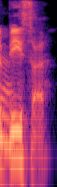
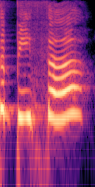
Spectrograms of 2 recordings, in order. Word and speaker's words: Ibiza: I met him in Ibiza that's how you say it that is not how you say it but keep going to be keep going yes it's it's Ibiza Ibiza yeah okay now you're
